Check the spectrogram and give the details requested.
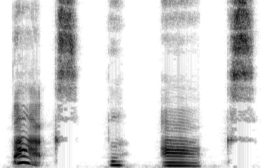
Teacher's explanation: I hear ah. That's the short O sound.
